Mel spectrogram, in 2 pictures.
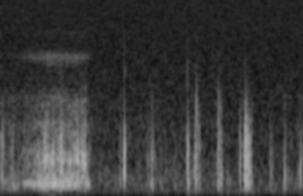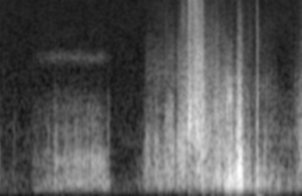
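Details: Grimley, a pug fast asleep on a lap, snoring: soft droning breaths about a second long, separated by faint clicks, then a louder, harsher rattling snore near the end.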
